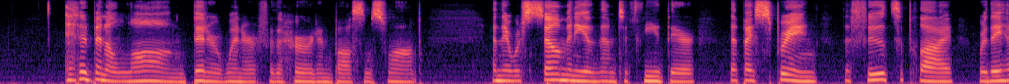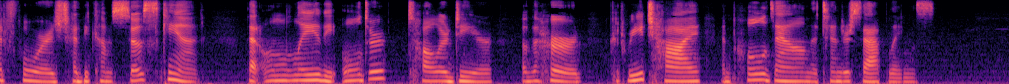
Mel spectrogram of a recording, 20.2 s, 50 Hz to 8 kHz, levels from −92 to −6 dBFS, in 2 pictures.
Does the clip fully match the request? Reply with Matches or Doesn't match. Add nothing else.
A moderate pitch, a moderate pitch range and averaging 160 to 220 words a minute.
Matches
